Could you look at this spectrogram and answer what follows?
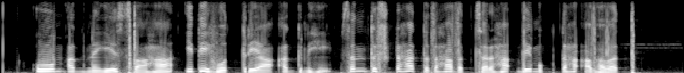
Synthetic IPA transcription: oːmɐɡnɐjeːsʋaːɦɐit̪iɦoːt̪ɾjaːʔɐɡniɦḭsɐnt̪uʂʈɐɦɐ̆t̪ɐt̪ɐɦɐ̆ʋɐt̪sɐɾɐɦɐʋimukt̪ɐɦɐʔɐbʱɐʋɐt̪̚

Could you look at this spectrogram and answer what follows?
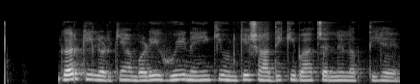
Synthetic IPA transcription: ɡʱɐɾkilɐɽkijãbɐɽ̤iɦʊinɐɦĩkiʊnkeʃaːd̪ikibaːt̪̚t͡ʃɐlnelɐɡ̚t̪iɦɛː

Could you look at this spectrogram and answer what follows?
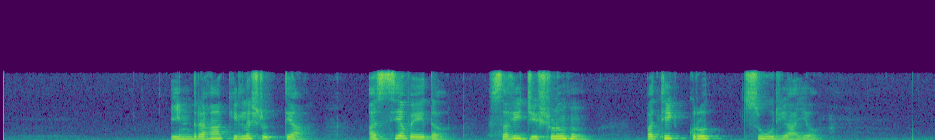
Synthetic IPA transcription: ind̪ɾɐɦakilɐɕɾut̪jaː | ɐsjɐʋeːd̪ɐ | sɐɦid͡ʒiʂɳuɦũ | pɐt̪ʰikːɾut̪̚ | suːɾjaːjə

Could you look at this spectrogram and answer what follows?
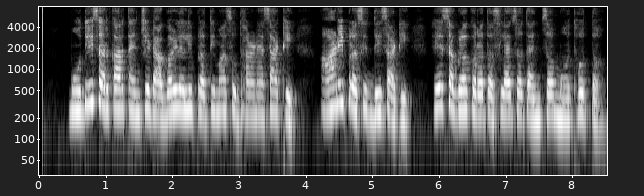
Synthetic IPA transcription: mod̪iːsəɾkaɾt̪jaɲt͡ɕiːɖaɡəɭːeliːpɾət̪imasud̪ʱaɾɳjasaʈʰiː | aɽ̃ipɾəsid̪ʱːisaʈiː | hesəɡɭəkəɾət̪əsljat͡səːt̪jant͡səːmət̪ɦot̪əː

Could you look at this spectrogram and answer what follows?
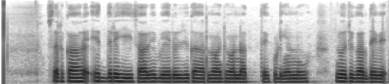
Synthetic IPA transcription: səɾkaːɾɪd̪əɾɦiːsaːɾeːbeːɾʊzɡaːɾnɔːd͡ʒʋaːnat̪ːeːkʊɽɪjãːnũː | ɾoːd͡ʒkəɾd̪eːʋeː

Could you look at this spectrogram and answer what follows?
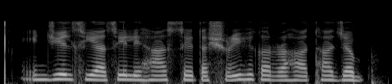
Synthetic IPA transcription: ɪ̰̃nd͡ʒiːlsijaːsilɪɦaːz̥set̪ɐʃɾiːɦkɐɾːɐɦat̪ʰad͡ʒɐb̚

